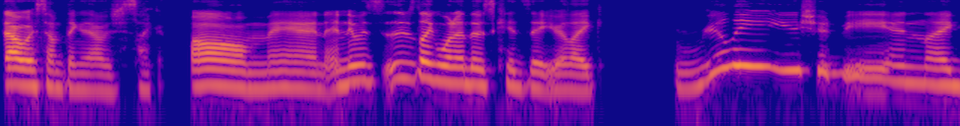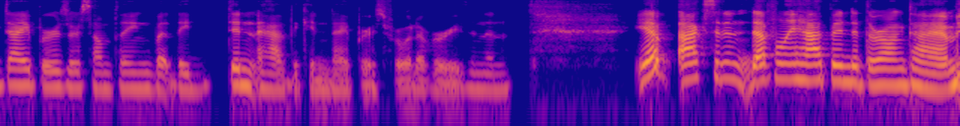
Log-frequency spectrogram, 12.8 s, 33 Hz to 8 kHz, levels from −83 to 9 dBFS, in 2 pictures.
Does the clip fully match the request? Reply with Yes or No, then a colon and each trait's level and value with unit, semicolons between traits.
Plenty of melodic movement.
Yes: wide, 5.8 semitones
